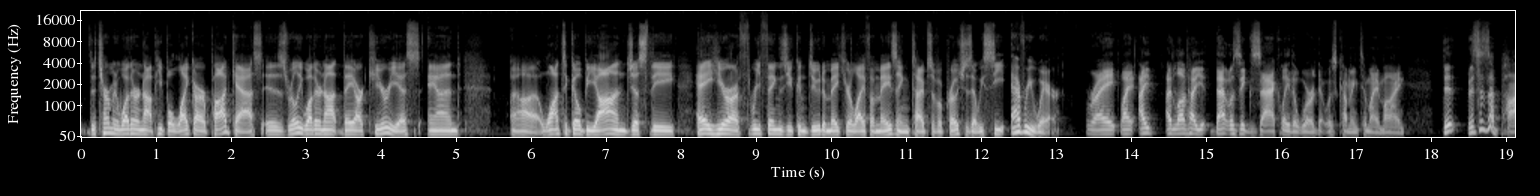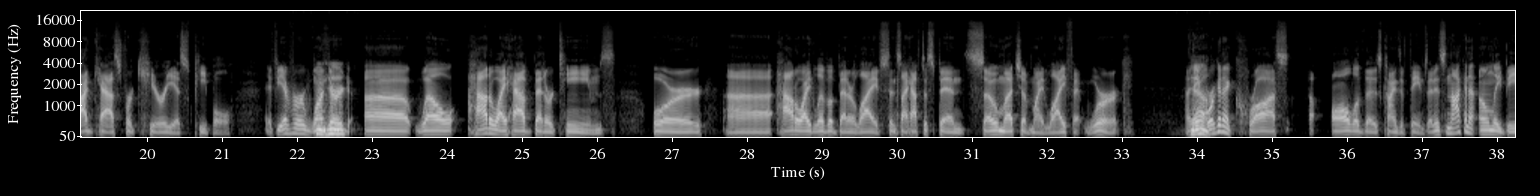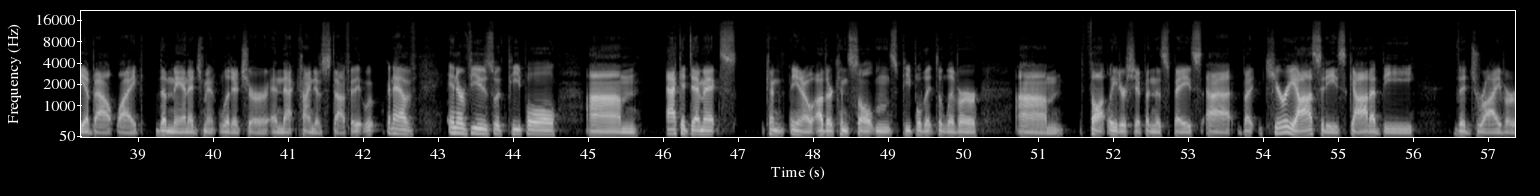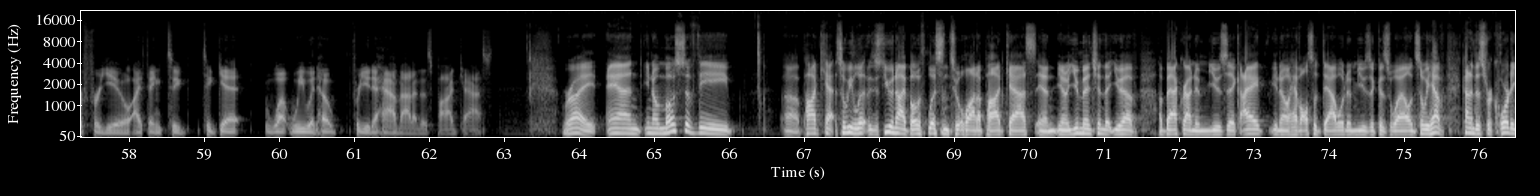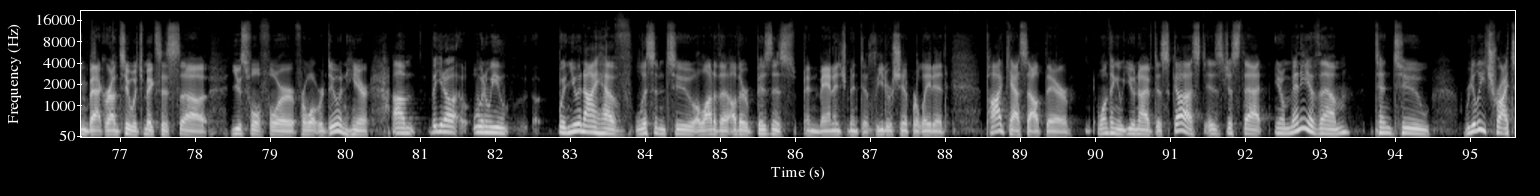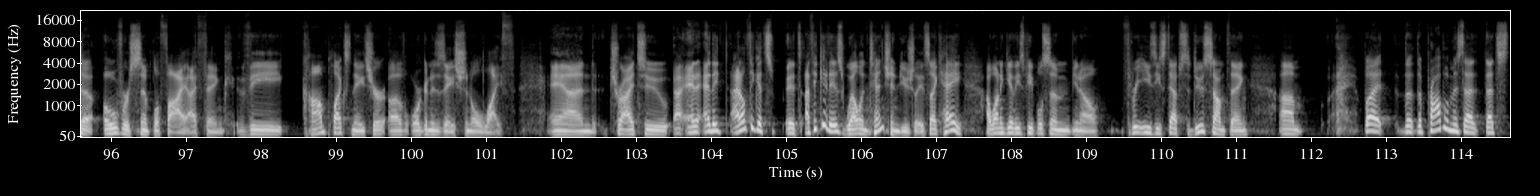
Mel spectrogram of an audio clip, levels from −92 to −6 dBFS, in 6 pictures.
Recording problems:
none

